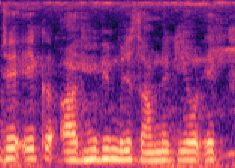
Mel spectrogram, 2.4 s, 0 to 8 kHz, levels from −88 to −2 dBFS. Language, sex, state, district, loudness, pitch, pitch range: Hindi, male, Chandigarh, Chandigarh, -12 LUFS, 160 Hz, 155-175 Hz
